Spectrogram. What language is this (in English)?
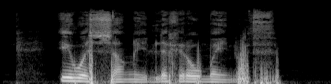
Kabyle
